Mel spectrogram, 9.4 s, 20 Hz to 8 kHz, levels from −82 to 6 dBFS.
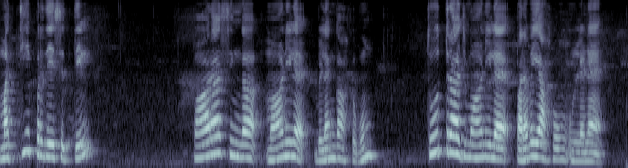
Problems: background sounds at intervals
